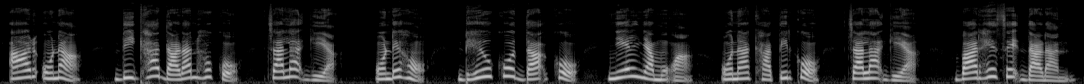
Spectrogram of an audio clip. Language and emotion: Santali, neutral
